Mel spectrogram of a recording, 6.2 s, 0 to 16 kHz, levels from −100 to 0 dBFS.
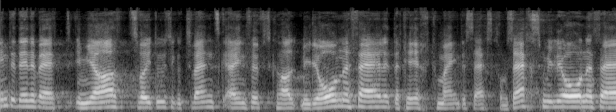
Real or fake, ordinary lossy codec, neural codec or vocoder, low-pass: fake; Opus, 24 kbps; vocoder, 24 kHz, 100 mel bands, Vocos; 10.8 kHz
